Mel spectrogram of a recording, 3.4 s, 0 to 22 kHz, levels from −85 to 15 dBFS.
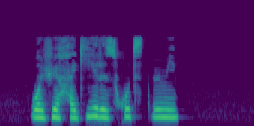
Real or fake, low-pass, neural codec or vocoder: real; 7.2 kHz; none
